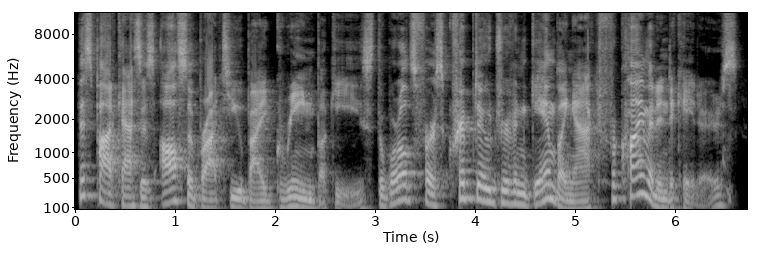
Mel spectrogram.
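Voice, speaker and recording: A man, a podcast host, reading an upbeat scripted mock advertisement with an exaggerated salesman's pitch. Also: sing-song, normal speed, sharp tone.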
